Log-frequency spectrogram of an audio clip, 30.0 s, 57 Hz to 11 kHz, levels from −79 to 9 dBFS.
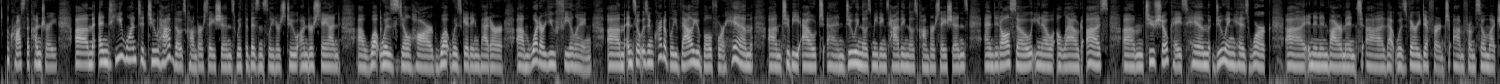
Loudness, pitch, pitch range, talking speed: -23 LUFS, 180 Hz, 175-195 Hz, 155 wpm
